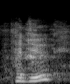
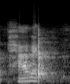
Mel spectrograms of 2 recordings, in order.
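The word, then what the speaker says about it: padauk: I found was this hadouk or Paddock I've heard it pronounce both ways I really like these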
